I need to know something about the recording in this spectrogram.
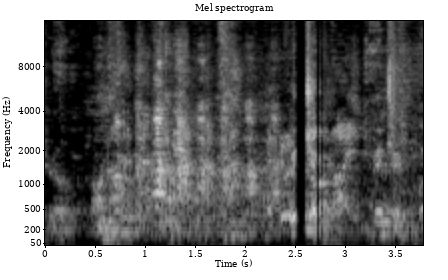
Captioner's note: audience laughing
